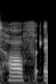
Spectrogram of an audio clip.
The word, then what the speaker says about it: Huff: It's Huff as in cough.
